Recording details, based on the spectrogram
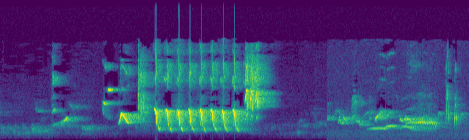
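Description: A European goldfinch sings bright, tinkling twitters. At the center comes a fast run of about nine sharp, ringing notes, then a scratchy, chattering phrase.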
